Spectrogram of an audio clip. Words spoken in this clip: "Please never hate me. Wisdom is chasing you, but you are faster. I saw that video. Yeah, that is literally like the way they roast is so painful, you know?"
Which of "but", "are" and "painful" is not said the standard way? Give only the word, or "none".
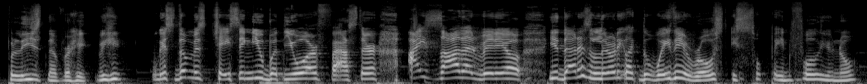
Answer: none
